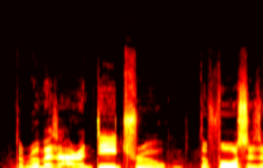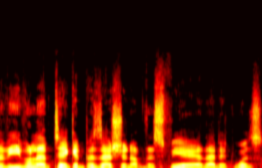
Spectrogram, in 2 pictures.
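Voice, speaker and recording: Over faint background music, a man does a put-on character voice with a very deep, low pitch at a fairly quick pace. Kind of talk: archaic, formal. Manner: regal, strained.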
